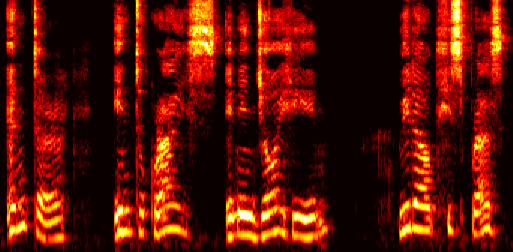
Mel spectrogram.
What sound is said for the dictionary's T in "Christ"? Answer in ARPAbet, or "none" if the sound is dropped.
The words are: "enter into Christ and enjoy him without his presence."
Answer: T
